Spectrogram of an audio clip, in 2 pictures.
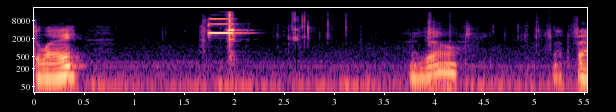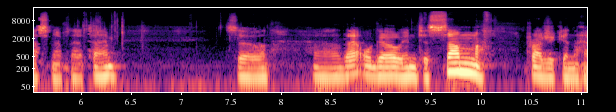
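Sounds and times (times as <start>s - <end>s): high-pitched buzzer beep: 1.8s - 2.3s.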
